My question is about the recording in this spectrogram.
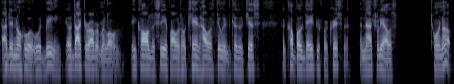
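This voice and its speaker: A man's voice: on the low side, dark tone, no echo. Plain-spoken middle-aged man, dry close sound. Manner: plain-spoken, retells conversations as quoted dialogue. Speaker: interviewee. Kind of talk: personal testimony in an interview.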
